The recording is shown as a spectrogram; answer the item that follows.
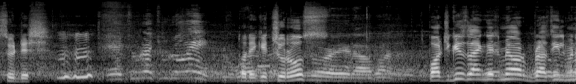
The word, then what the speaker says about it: churros: So, this is Churoz, In Portugal and Brazil, it is pronounced as Chuhoz as they pronounced R as H.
